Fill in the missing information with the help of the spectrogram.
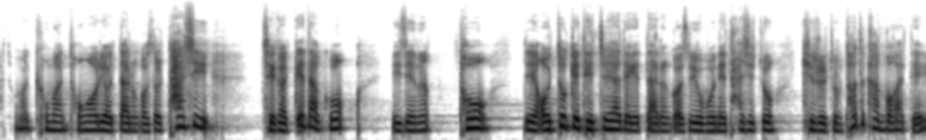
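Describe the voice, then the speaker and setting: Woman preacher, emphatic and emotional, early-morning sermon in a church with long reverb and dull sound. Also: lowish voice. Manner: emotional, emphatic, swings from loud to soft. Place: church sanctuary.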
